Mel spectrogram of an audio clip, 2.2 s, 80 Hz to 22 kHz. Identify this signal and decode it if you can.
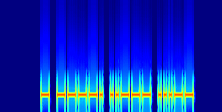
Morse code, heard as a keyed tone, about 45 wpm, 700 Hz. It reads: T923
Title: Numbers - Contest Style - 4-Digit 45wpm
